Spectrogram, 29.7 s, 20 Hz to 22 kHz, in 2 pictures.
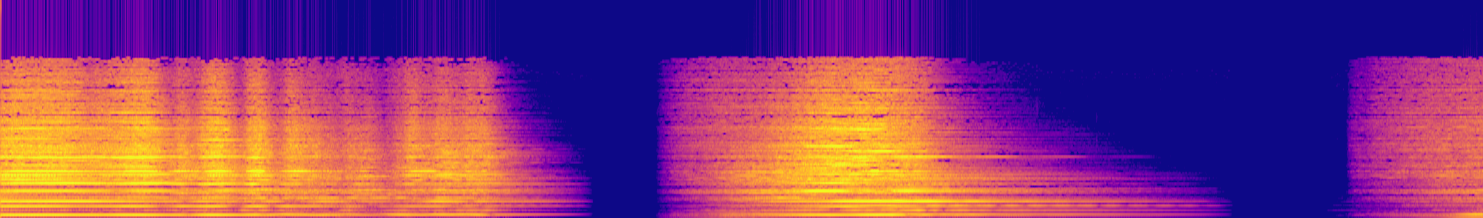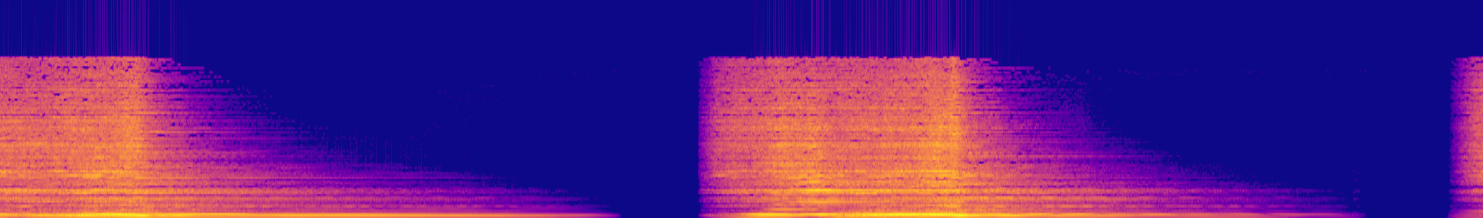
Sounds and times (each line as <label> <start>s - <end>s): cymbal-played-with-bow-sounds 0.0s - 5.1s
